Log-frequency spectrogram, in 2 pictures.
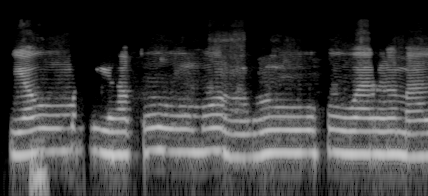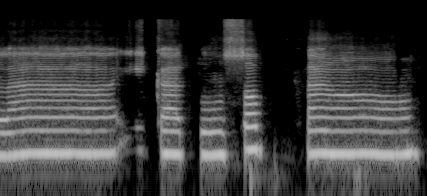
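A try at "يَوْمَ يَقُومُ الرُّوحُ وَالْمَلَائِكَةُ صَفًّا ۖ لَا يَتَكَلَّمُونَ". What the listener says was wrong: bukan sofang, sofal masuk ke lam. Harusnya gini, yauma yaqumur ruhu wal malaikatu soffal la yatakallamun.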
